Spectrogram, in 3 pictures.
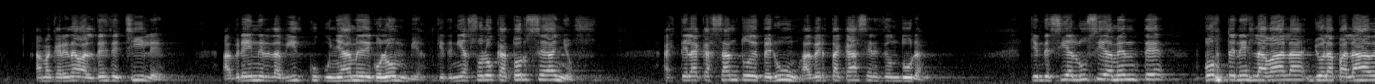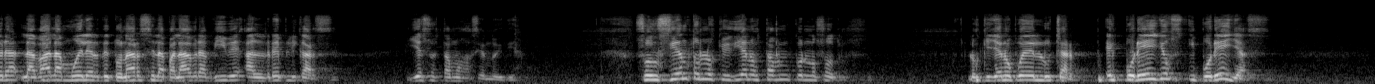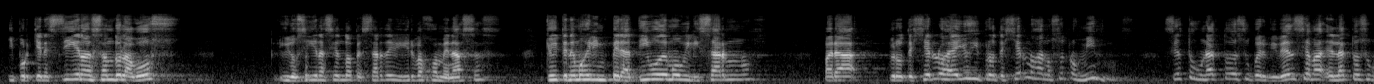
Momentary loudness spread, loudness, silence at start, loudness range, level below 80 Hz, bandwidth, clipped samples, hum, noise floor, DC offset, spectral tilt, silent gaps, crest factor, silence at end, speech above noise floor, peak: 14 LU; -20 LUFS; 0.35 s; 8 LU; -60 dBFS; 11.5 kHz; under 0.1%; none; -56 dBFS; under 0.1%; -4 dB/octave; none; 20 dB; 0 s; 35 dB; -2 dBFS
